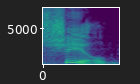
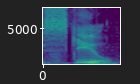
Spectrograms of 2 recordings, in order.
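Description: First: The name begins with an 'sh' sound. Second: The name begins with an 'sk' sound. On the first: This is how the name is actually said. "which is Sheel" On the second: This is how the spelling would suggest saying it. "technically it should be Skeel"

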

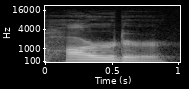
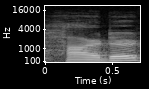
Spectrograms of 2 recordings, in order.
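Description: First: The r sound is very strong and hard. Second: The r sound is moderately strong.

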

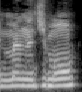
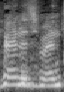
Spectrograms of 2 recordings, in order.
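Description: First: The word is said with a French accent. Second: The word is said without a French accent. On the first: "sometimes I try to do the French accents" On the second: "instead of"

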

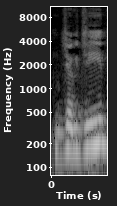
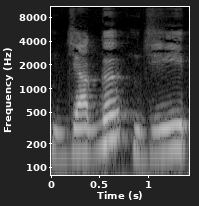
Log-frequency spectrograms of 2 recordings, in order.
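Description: First: The two words are run together as one. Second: The two words are said separately, apart.

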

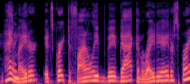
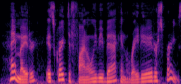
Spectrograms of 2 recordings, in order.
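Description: First: It is spoken with a rural country accent. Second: It is spoken as a celebrity voice impression. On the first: The speaker calls it wrong. "Why do you have a country accent?" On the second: The speaker calls it right. "There's an Owen Wilson for you"

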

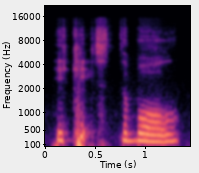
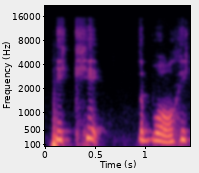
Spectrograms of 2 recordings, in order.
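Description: First: The T in kicked is said lightly. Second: The T in kicked is left out. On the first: "I can say the T lightly or softly" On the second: "I can drop it by saying"

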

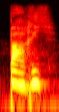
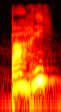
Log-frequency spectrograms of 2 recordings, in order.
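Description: First: The final S sound is silent. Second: The same.

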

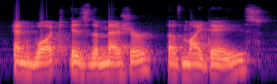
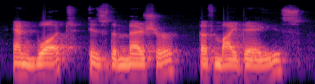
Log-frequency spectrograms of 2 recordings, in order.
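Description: The two takes are said the same way.

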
